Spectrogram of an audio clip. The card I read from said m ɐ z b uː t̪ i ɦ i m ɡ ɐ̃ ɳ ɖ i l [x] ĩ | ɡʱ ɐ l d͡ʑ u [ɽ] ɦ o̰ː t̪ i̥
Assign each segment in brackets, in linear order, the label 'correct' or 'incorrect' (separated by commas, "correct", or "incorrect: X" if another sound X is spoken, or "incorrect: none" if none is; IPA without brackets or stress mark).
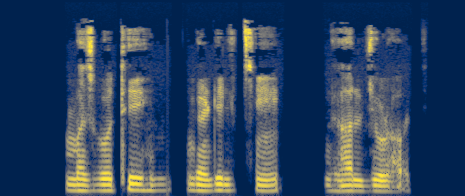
incorrect: k, correct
